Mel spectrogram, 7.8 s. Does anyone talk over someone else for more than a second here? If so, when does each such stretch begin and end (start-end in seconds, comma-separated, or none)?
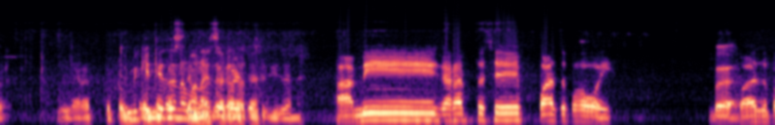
1.2-2.6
